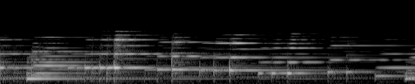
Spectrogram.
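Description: Steelpans built by Steve Lawrie, played with five mallets: chords and single notes struck and left ringing into each other in a slow, free improvisation.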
